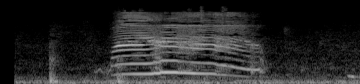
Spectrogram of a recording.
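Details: A frog from a wetland jungle, found in countries such as Malaysia, gives a defensive scream like a crying baby: one long harmonic wail of about one and a half seconds, slightly rising then falling, after two faint taps.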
